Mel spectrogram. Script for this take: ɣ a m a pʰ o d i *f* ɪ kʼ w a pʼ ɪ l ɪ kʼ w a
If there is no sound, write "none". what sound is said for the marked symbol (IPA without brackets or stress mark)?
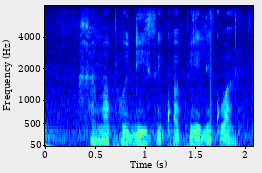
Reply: s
